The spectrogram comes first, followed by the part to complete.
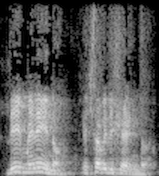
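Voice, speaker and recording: A male talk show host with a Sicilian accent and a high voice. He chats with his guests and speaks directly to viewers at home. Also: sing-song, normal speed, sharp tone. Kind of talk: live talk show hosting.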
